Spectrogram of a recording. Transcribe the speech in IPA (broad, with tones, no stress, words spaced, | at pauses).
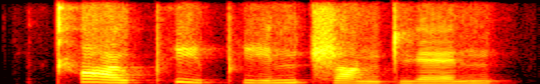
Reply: kʰɑ˥˧ʊ̯pʰi˥˩pʰi˧˥n ʈ͡ʂɑ˥˩ŋt̪ɥɛ˧˥n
